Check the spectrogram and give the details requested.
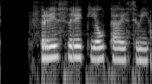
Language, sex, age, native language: Icelandic, male, 8, Icelandic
